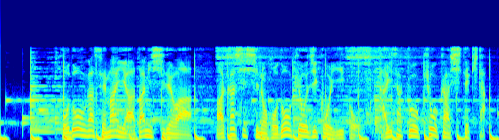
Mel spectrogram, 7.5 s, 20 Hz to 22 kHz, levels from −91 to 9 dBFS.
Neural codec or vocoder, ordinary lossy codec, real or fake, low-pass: none; none; real; 5.4 kHz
